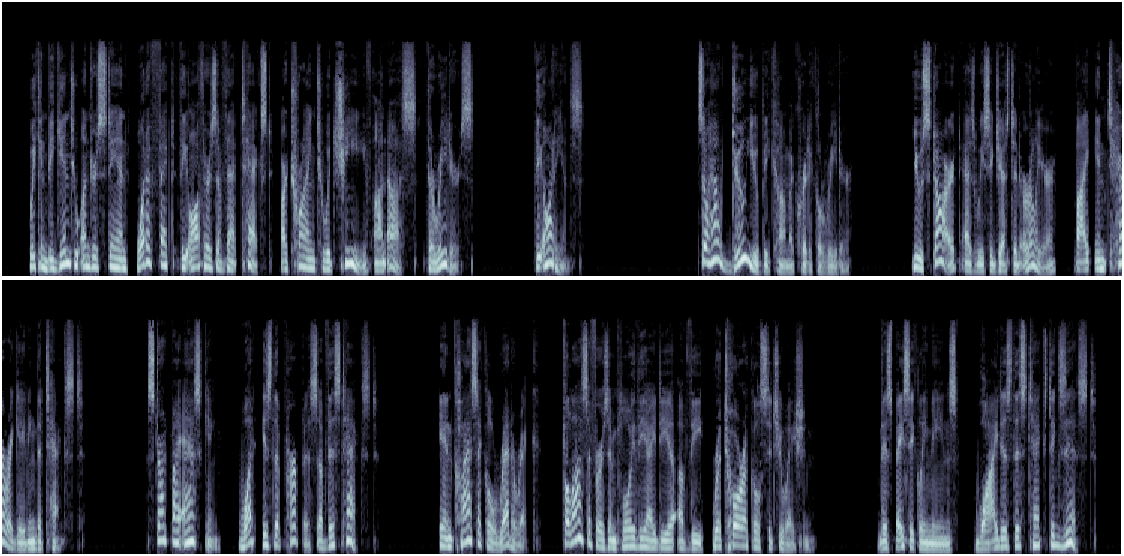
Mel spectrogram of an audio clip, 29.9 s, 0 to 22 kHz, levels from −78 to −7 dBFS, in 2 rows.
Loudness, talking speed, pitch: -24 LUFS, 140 wpm, 105 Hz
